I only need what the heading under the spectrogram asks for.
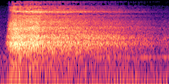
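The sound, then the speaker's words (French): A single forceful exhale through the mouth, taken as part of a guided relaxation breathing exercise. The breathy rush starts abruptly and fades slowly over about three seconds, heard alone. “Vous inspirez profondément pour vous dynamiser, puis vous soufflez fortement par la bouche.”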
